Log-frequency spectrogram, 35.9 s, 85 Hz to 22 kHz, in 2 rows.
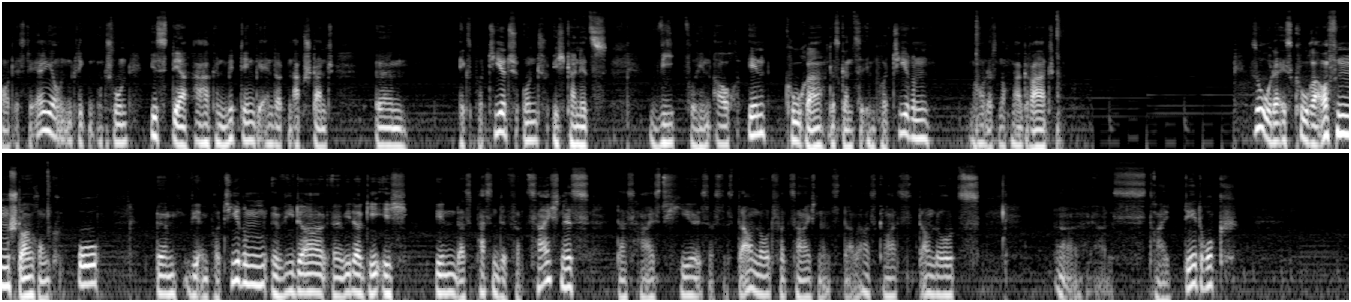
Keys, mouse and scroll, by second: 0.2 click, 6.2 scroll down 1, 12.9 ctrl+alt+b, 14.0 KP_7, 26.4-26.8 scroll down 2, 27.0-28.0 scroll down 5, 28.4 scroll up 2, 29.9 click.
